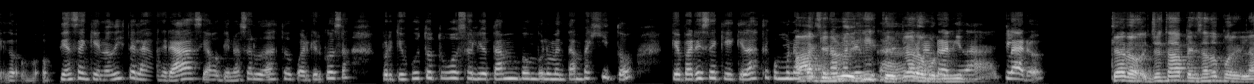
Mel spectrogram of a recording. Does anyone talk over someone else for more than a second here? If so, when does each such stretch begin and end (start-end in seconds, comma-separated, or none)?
7.9-9.8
